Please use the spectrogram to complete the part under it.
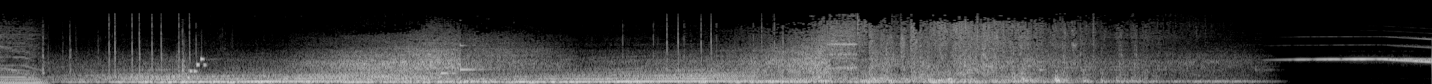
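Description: Car driving on a road with a driver distracted by texting: a steady engine rumble and road noise build and swell, then a brief tonal chirp sounds near the end.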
